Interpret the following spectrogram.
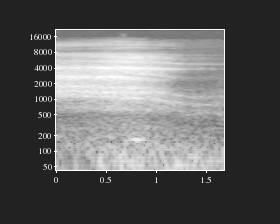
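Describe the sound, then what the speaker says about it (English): A single slow breath is exhaled out through the mouth as a soft, airy rush that fades toward the end; it is very faint and close, with no talking. "And breathing out."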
